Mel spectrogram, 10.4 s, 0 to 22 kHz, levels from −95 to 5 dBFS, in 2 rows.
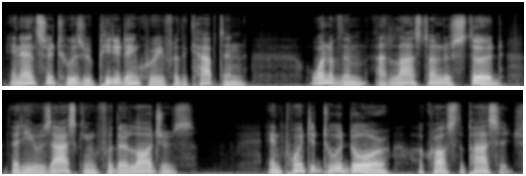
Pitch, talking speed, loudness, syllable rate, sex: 115 Hz, 170 wpm, -19 LUFS, 5.4 syllables/s, male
